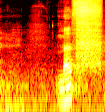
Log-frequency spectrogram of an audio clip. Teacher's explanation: fa sukun ada hams ada nafas, bi kumul maftu Tayyib ya, tu mat arid lisukun 4 harokat dibaca dengan memonyongkan bibir dan nunnya dibuka ya, tun.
